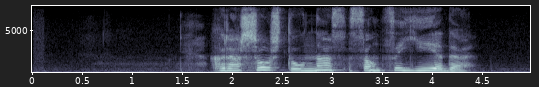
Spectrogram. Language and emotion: Russian, positive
